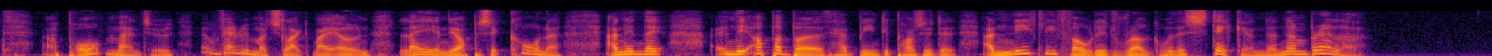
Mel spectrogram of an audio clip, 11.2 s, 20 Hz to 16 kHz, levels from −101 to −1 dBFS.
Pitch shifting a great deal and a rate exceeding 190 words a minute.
No: wide, 7.9 semitones; average, 150 wpm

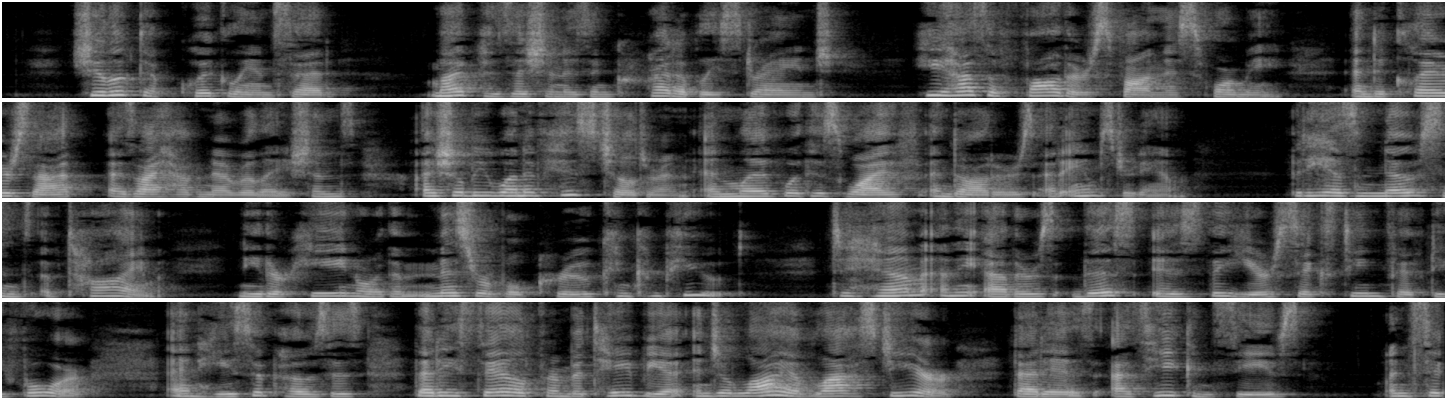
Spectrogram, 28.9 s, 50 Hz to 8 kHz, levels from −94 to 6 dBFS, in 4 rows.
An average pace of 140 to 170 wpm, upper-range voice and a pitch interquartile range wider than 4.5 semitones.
No: average, 185 wpm; high, 220 Hz; average, 4.9 semitones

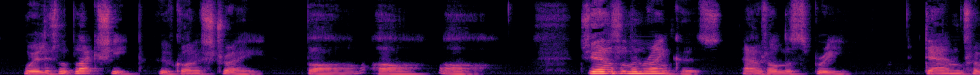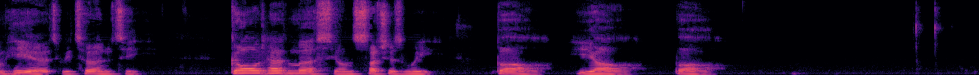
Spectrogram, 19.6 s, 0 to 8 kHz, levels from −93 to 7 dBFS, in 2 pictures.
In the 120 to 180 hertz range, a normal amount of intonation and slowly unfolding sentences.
Yes: medium, 140 Hz; average, 3.1 semitones; slow, 95 wpm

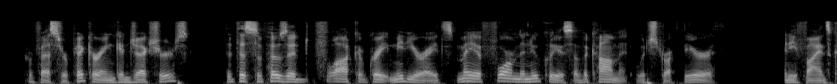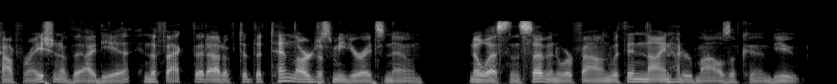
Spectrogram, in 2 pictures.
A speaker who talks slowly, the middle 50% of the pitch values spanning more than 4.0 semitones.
No: average, 190 wpm; average, 4.4 semitones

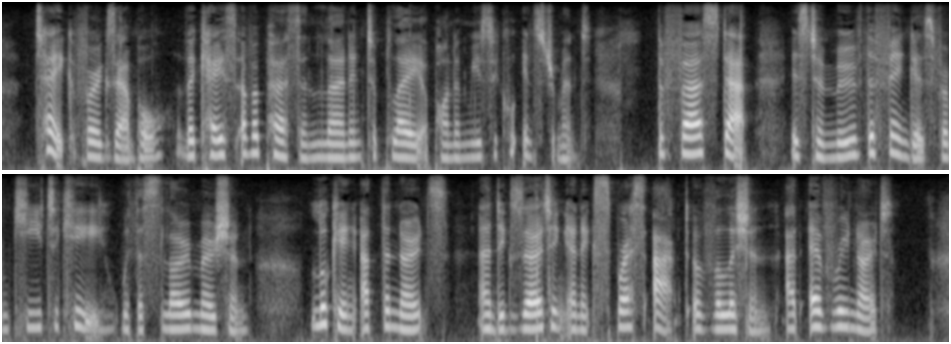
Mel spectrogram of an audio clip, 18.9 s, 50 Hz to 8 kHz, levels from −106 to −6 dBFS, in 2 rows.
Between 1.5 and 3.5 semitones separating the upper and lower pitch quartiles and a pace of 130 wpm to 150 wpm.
Yes: narrow, 2.6 semitones; average, 145 wpm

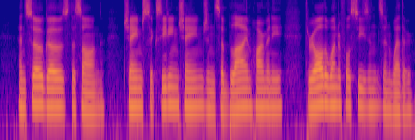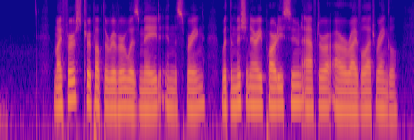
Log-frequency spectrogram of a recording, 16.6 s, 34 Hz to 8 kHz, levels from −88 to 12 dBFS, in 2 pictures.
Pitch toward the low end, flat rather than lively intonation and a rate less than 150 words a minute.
Yes: low, 125 Hz; narrow, 2.0 semitones; average, 140 wpm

